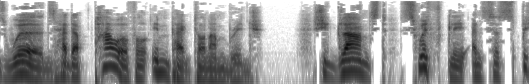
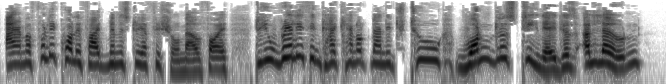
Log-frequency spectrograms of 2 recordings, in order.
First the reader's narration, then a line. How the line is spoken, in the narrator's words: asked Umbridge sharply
